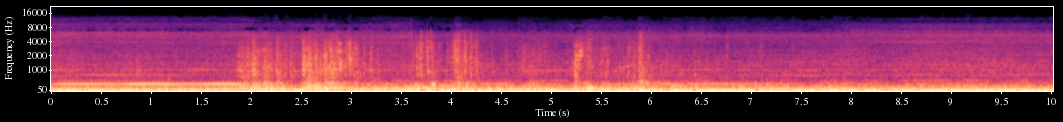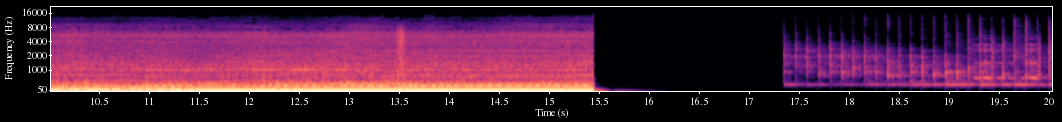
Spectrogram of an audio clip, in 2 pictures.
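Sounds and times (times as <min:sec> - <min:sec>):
diesel engine rumbling: 0:00.0 - 0:15.2.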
